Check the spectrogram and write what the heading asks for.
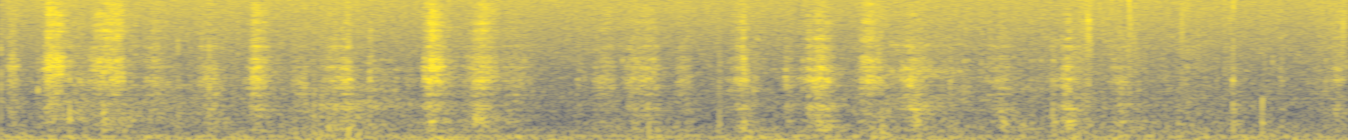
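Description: Sandpaper rubbing on oak in quick back-and-forth hand strokes, about two or three a second, taking down a joint where one side stands slightly proud of the other.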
